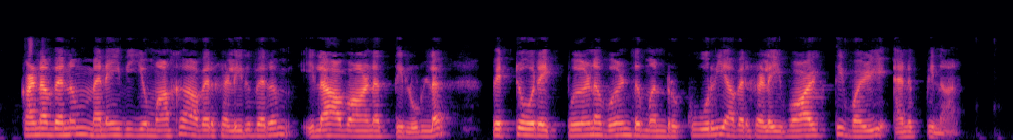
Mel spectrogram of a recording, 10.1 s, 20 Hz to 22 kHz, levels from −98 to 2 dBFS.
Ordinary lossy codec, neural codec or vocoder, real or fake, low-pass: AAC, 48 kbps; none; real; 7.2 kHz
